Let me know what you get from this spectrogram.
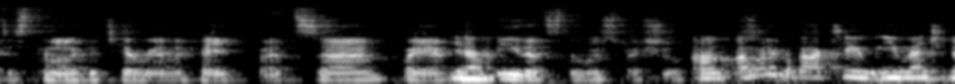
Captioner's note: faintly speaks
